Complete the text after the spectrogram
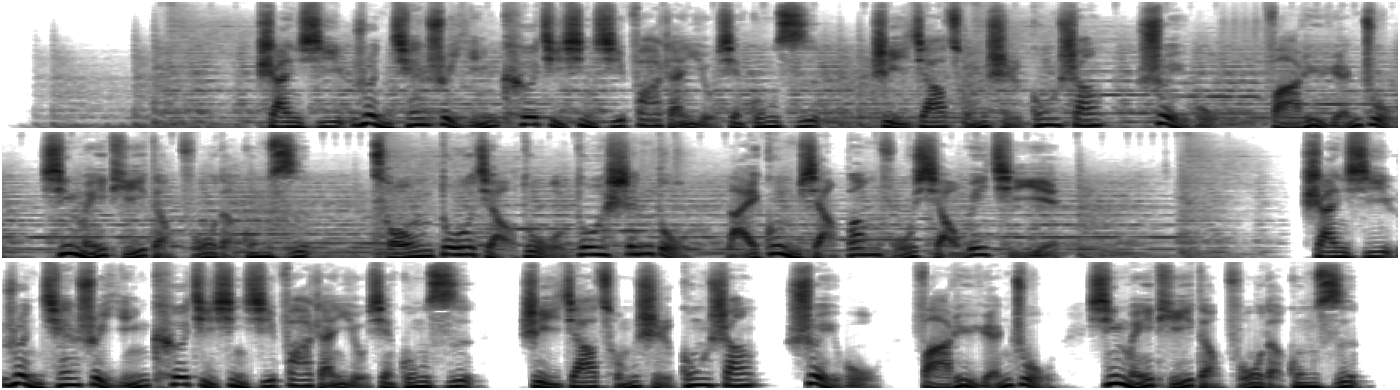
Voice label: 解说; 润谦税银

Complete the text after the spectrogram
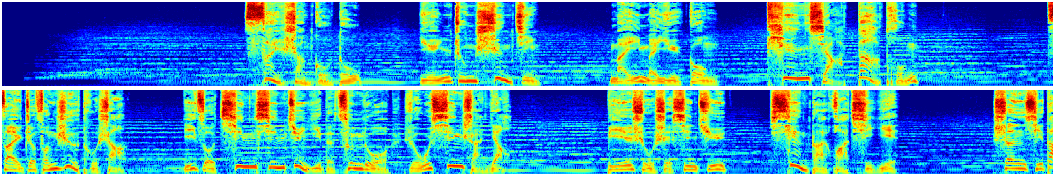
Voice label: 宣传片

